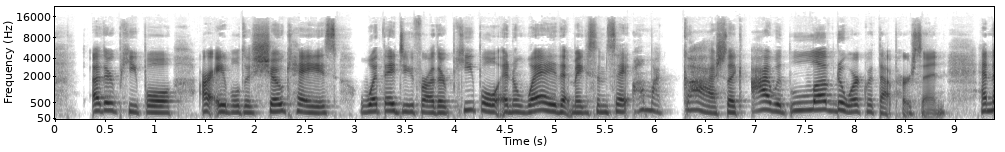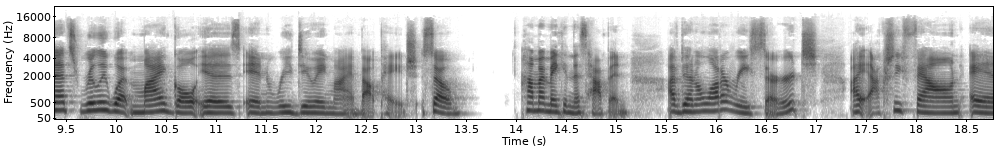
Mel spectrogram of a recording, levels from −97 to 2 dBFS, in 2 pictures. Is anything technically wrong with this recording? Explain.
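No, nothing technically wrong can be heard here.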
